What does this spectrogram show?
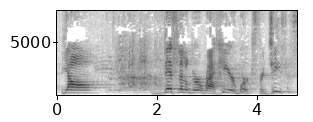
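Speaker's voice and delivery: loud, proud Texan announcement; Southern Texan accent. Retold or imitated. Texan woman announcing seatmate to New York men, loud Southern accent. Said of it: "this wonderful Southern".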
